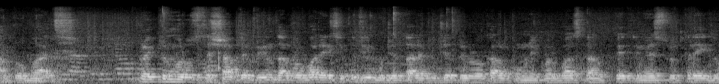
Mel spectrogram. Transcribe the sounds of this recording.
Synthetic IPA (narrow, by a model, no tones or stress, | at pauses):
apɾo̞bat̪sʲ | pɾo̞jekt̪ulnuməɾuosu̥t̪əʃap̚t̪epɾivind̪apɾo̞baɾeaeɡzekut̪siebud͡ʒe̞t̪aɾeabud͡ʒe̞t̪uluilo̞kalkomunikorbaskape̞t̪ɾime̞st̪ɾut̪ɾe̞jd̪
